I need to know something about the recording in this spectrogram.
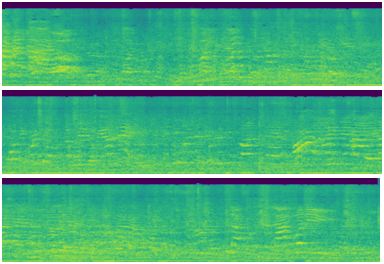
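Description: Children cheer and call out loudly from the crowd.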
